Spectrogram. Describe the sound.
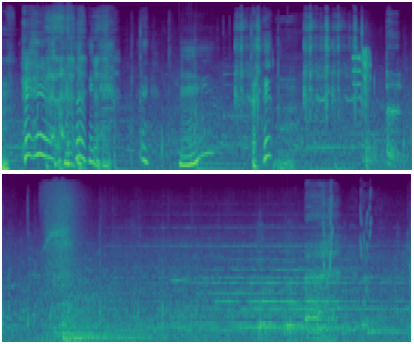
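Camera shutter clicks as photos are taken of a person, a few sharp clicks mixed in among people talking.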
